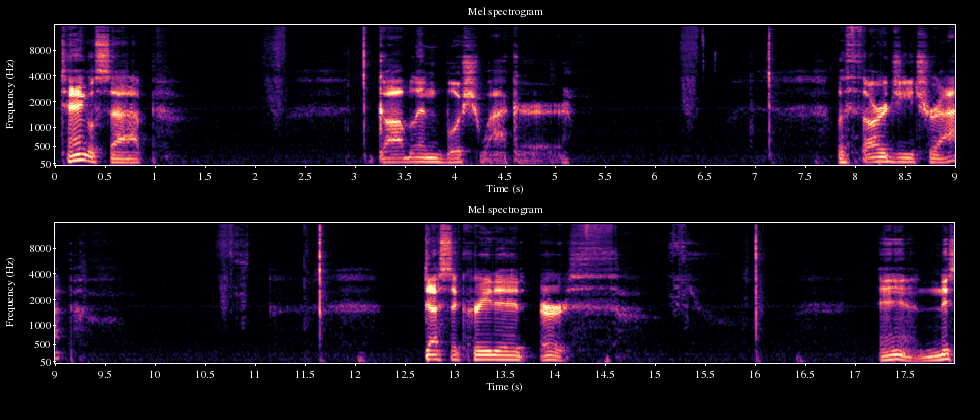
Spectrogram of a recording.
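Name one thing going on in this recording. Playing cards slide and flick against each other now and then.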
